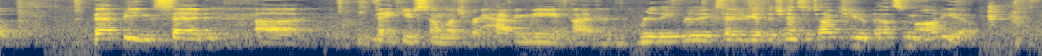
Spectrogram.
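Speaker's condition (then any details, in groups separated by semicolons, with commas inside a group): No condition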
